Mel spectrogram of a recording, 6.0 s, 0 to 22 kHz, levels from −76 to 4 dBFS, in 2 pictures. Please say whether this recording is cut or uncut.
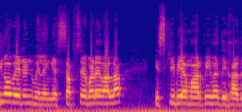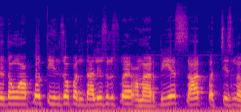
uncut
